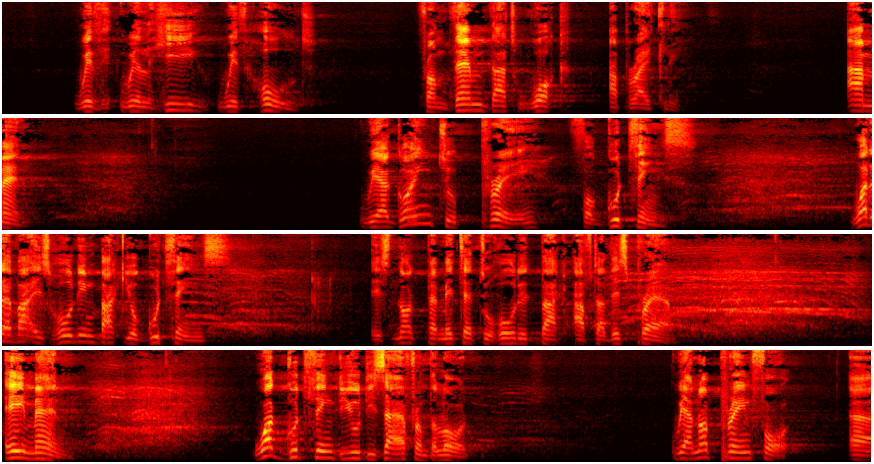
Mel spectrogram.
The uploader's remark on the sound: Preached at the Prophetic Encounter Service.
